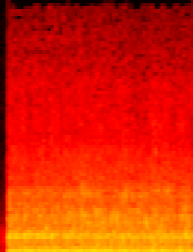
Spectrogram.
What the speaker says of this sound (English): let's listen to the sweet sounds of a turbo Hemi for a second.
